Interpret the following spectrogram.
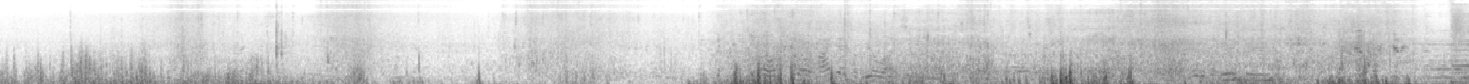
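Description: Wind buffeting the microphone over small waves lapping in shallow water, louder from about halfway through.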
